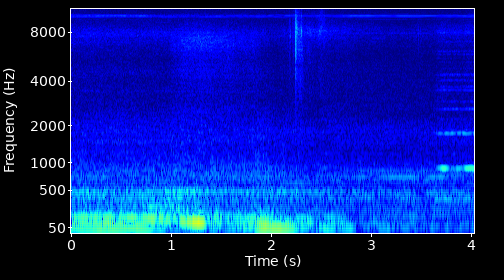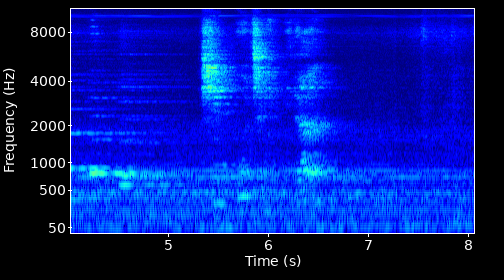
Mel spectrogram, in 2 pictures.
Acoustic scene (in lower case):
elevator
